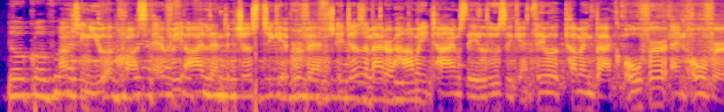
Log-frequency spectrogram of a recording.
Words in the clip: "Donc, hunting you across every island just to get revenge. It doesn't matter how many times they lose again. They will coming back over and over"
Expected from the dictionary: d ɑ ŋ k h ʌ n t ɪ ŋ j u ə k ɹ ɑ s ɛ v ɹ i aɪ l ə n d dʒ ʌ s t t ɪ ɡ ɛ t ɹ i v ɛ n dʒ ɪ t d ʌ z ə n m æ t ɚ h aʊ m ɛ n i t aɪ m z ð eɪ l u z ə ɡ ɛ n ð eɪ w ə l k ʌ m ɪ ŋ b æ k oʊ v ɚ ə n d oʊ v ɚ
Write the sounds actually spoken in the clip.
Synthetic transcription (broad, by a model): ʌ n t ɪ ŋ j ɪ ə k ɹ ɑ s ɛ v ɹ i aɪ l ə n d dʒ ʌ s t t ɪ ɡ ɛ t ɹ i v ɛ n dʒ ɪ t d ʌ z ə n m æ t ɚ h aʊ m ɛ n i t aɪ m z ð eɪ l u z ə ɡ ɛ n ð eɪ w ə l k ʌ m ɪ ŋ b æ k oʊ v ɚ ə n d oʊ v ɚ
